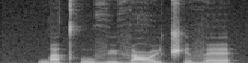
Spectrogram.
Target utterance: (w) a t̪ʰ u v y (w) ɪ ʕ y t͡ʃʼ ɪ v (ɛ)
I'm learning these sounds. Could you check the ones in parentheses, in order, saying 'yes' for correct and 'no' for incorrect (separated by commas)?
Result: yes, no, yes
